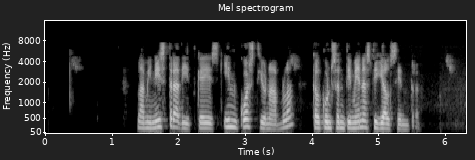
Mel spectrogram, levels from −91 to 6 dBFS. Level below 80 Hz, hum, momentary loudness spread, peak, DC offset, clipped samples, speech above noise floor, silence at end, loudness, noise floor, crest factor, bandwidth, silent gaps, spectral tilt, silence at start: -62 dBFS; none; 9 LU; -2 dBFS; under 0.1%; under 0.1%; 65 dB; 0.25 s; -19 LUFS; -85 dBFS; 20 dB; 8 kHz; none; -3.5 dB/octave; 1.4 s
